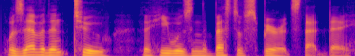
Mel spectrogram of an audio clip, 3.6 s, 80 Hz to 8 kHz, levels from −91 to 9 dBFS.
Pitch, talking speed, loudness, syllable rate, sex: 115 Hz, 235 wpm, -17 LUFS, 5.3 syllables/s, male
